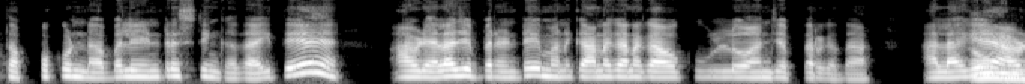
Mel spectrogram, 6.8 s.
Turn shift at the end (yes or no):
no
